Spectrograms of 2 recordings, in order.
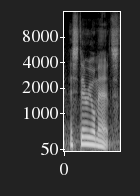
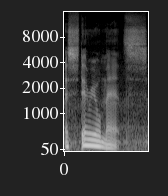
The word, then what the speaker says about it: Estereomance: Really cool kind of crossover pop, rock, Spanish, English, awesome band uh, called Estereo Romance. Oh, am I pronouncing that right? Estereomance. That's what it is. Estereomance and they got a new song.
